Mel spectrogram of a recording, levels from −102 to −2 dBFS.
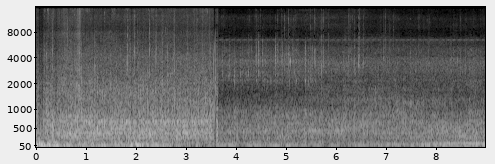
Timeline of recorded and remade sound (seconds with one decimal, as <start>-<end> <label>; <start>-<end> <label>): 0.0-9.0 recorded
